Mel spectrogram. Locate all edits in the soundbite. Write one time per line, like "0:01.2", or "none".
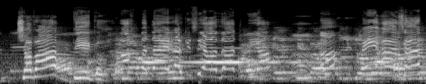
0:01.2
